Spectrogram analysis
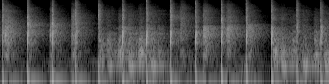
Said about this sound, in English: Round of applause, please, for the second live show.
